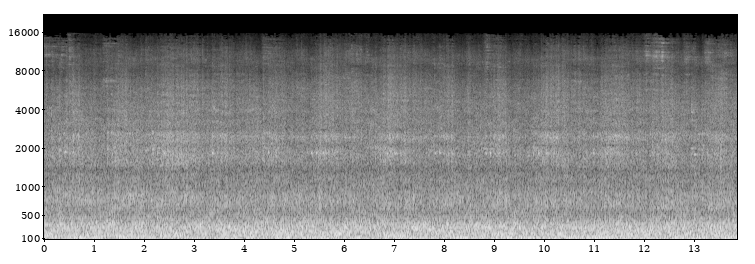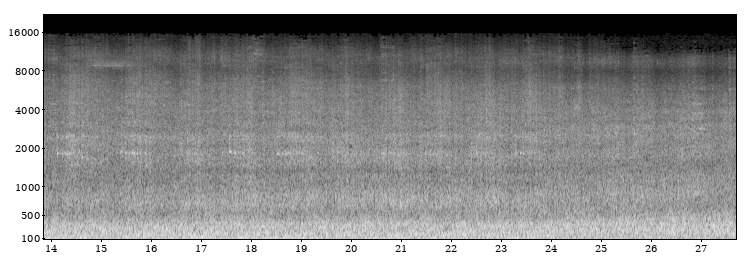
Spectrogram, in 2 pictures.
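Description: Intermodal freight train of flatcars carrying highway trailers rolling past close by: a steady rumble of steel wheels on rail with rhythmic clicking over rail joints and now and then a brief high wheel squeal.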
